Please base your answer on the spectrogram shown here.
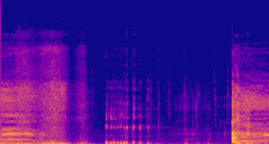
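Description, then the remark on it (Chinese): A loud, rough burp rumbles out, followed by a shorter croaking gurgle, a brief pause, then another harsh burst of belching. No one speaks. “我怎么会接在那个地方打嗝？”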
